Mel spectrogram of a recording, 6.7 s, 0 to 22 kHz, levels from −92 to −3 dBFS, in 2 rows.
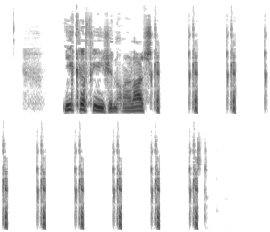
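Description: A stutter with silent gaps runs from 1.96 s to 5.77 s, starting just after "a large". A fragment of speech about 104 ms long plays, then drops to dead digital silence for about 372 ms, and the same fragment returns every 476 ms, eight times in all. The likely cause is a stalled player or stream that replayed its last buffered piece at each retry and then ran dry, so the speech belonging to that stretch never arrives.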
